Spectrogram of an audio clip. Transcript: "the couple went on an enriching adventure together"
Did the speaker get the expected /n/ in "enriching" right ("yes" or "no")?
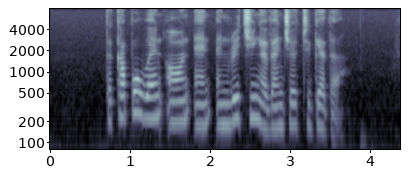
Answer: yes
